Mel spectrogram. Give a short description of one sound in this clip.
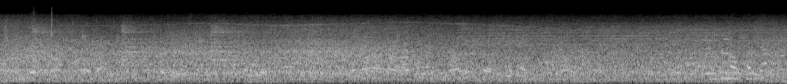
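A car engine idles and rolls slowly past close by.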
